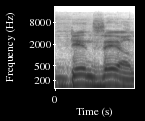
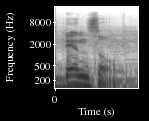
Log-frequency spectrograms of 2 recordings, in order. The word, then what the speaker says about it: Denzel: It's not Denzel, it's Denzel.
